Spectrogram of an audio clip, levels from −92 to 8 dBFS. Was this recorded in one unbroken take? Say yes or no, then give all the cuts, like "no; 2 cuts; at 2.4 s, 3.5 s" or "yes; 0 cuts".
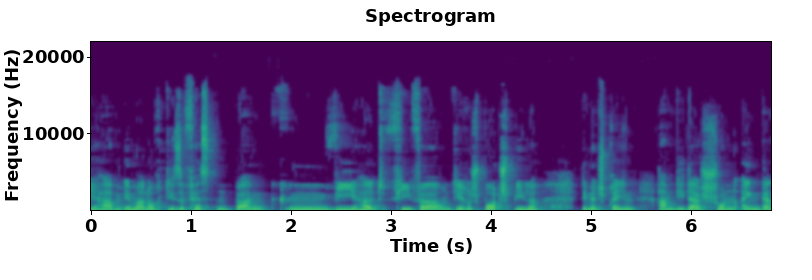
yes; 0 cuts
